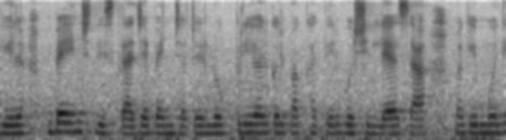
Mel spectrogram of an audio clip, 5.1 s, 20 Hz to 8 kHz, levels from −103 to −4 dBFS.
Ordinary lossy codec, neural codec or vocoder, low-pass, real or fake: none; none; none; real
